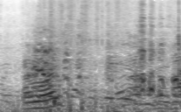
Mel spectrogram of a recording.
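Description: Country chickens cluck at a village market where native roosters are sold. Short, close clucks and squawks mix with people talking nearby.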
